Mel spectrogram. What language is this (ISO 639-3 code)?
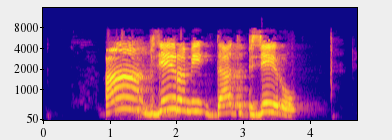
abk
